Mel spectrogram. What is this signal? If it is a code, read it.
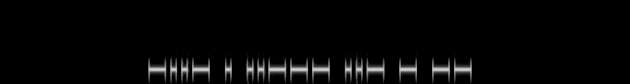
Morse code, heard as a keyed tone, about 22 wpm, 700 Hz. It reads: XE2UTM
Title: DXCC-100 Call Signs - 6 Characters - Repeated 2x - 22wpm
